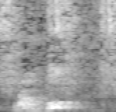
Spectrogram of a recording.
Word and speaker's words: Rimbaud: Y fue así que creó el personaje de Rambo, que se llama así por la pronunciación correcta del poeta francés, Rimbaud, y él decidió, su esposa estudiaba Rimbaud en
